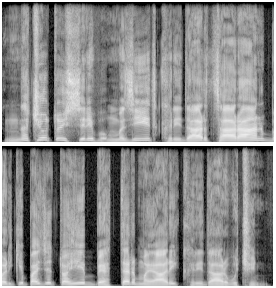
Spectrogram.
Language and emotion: Kashmiri, neutral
